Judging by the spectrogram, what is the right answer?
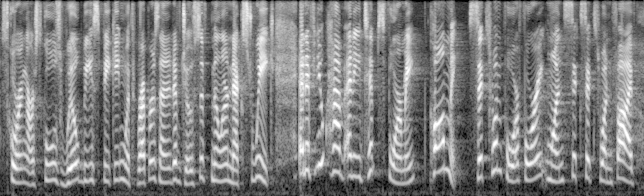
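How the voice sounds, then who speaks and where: A woman's voice: on the high side, lively intonation, moderate pace. Woman reporter speaking to camera. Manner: crisp, direct reporter delivery. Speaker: TV news reporter. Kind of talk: live news report on set.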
